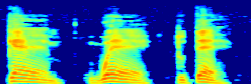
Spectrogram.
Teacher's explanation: It's the hard A, but only the first stage of the diphthong.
